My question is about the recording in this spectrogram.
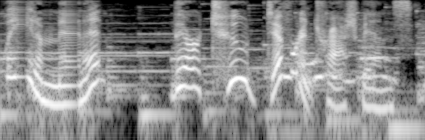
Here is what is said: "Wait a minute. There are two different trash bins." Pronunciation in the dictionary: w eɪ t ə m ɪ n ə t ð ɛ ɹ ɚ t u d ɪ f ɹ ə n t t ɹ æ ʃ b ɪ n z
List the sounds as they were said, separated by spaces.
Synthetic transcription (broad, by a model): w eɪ t ə m ɪ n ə t ð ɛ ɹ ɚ t u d ɪ f ɹ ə n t t ɹ æ ʃ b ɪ n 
